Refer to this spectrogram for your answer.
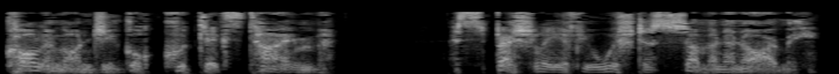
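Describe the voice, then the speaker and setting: A towering, impatient oni demon, as a woman narrator puts him on, speaks in a deep, rumbling growl. His voice is gravelly and raspy, and it swoops widely in pitch. The sound is dry and close. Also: lively intonation, normal speed, fairly bright tone, no echo, heavily acted. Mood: menacing. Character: huge menacing male oni demon, impatient. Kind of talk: audiobook character voice.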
